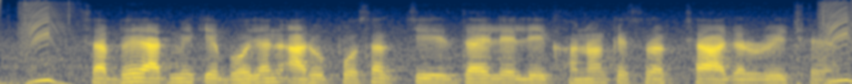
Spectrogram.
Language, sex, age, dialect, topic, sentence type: Maithili, male, 18-24, Angika, agriculture, statement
